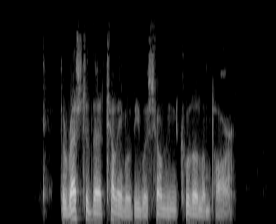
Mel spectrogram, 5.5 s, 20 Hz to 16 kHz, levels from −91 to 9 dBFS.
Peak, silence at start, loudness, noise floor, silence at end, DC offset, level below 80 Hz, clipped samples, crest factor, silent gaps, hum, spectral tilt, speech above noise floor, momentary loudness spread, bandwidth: -6 dBFS; 0.85 s; -25 LUFS; -88 dBFS; 0.9 s; under 0.1%; -68 dBFS; under 0.1%; 22 dB; none; none; -6 dB/octave; 63 dB; 12 LU; 9 kHz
